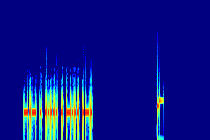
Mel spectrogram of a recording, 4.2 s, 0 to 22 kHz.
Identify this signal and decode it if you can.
Morse code, heard as a keyed tone, about 44 wpm, 700 Hz. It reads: KE5EBR
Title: USA Call Signs Repeated 2x 45wpm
